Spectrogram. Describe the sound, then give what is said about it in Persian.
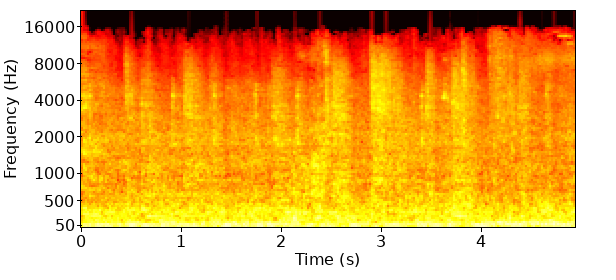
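A loud, steady train rumble fills the whole stretch, deep and heavy with a faint rhythmic clatter of wheels on rails, continuous with no voices. “زیر قطاره. اون زیر قطاره”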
